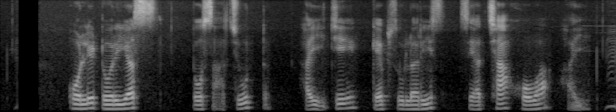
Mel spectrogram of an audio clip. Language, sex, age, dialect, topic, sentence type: Magahi, male, 18-24, Central/Standard, banking, statement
